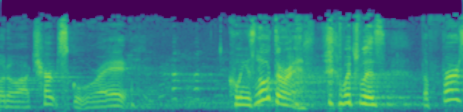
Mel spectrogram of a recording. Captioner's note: laugh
